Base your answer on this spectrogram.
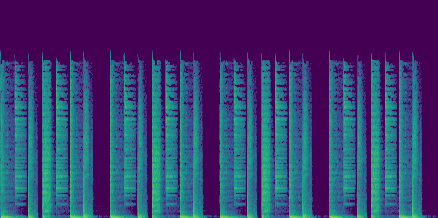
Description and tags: Strange mid tempo dance sample/beats.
